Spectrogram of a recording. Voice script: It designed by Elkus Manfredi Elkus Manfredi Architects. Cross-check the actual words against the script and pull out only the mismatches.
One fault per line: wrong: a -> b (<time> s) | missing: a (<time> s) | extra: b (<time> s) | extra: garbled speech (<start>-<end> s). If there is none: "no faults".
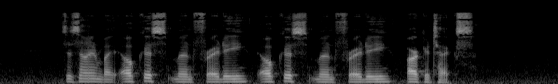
no faults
